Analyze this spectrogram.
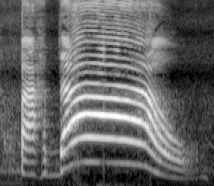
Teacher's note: A sílaba mais forte, a sílaba tônica, é o dal.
